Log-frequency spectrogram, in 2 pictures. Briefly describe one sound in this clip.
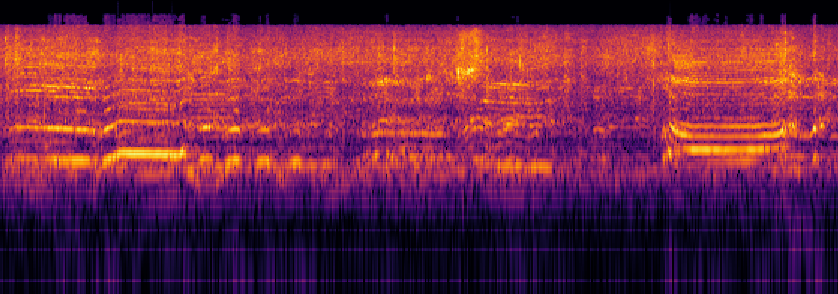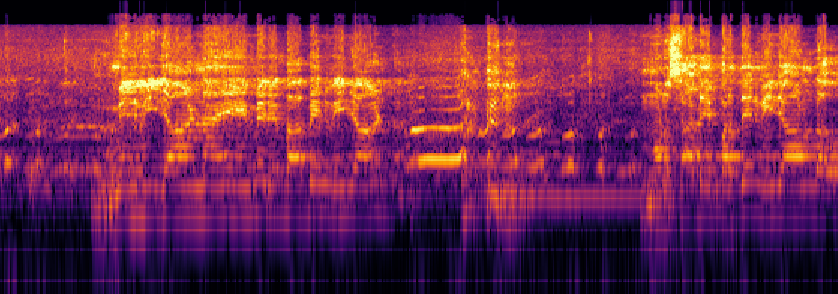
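A man recites with emotion in a melodic, chanting voice through a microphone.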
